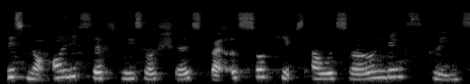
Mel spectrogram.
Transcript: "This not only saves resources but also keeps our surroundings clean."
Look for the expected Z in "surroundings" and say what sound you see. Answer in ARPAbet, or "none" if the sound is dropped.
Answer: S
